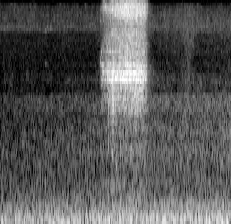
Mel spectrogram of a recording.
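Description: A crying woman sniffles once, briefly, about a second in; otherwise near silence.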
